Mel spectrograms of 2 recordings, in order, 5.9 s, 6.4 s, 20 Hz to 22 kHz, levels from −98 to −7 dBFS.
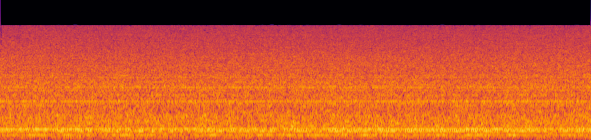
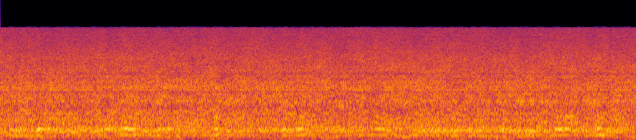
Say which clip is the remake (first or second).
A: second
